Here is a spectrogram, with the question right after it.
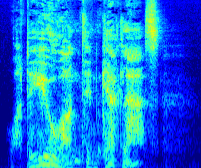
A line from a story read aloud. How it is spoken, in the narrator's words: Surprised by this greeting, the lion roared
